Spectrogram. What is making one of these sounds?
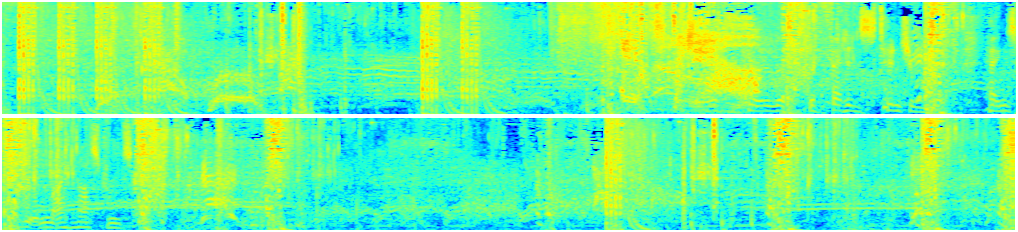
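Zombies growl and moan close by.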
